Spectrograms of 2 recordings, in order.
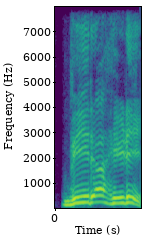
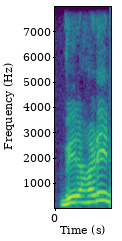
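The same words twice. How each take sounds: First: विरहिणी with hi before the ending; corrected i vowel. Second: विरहणी with ha before the ending; mistaken a vowel. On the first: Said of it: "छोटी की मात्रा". (विरहिणी, हि में छोटी इ) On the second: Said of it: "नहीं होगा". (विरहणी, ह बिना मात्रा) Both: Shown as a demonstration.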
